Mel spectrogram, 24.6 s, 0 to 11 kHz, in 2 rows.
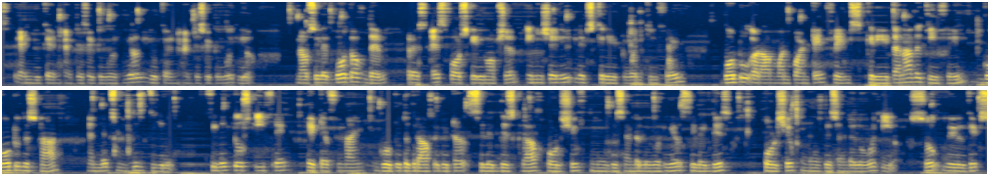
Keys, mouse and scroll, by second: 4.0 shift+click, 5.0 s, 6.8 click, 7.8 =, 8.0 =, 9.8 click, 12.1 j, 13.4 click, 13.8 Return, 14.4-16.0 drag, 16.0 F9, 16.9-20.4 drag, 20.4-22.5 drag, 22.5 space, 24.5 click.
